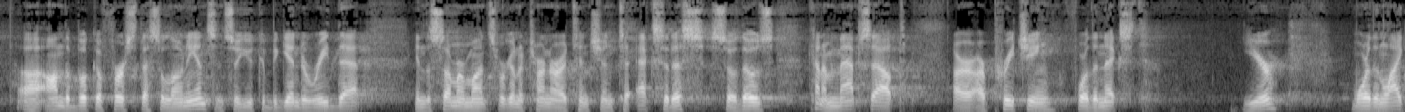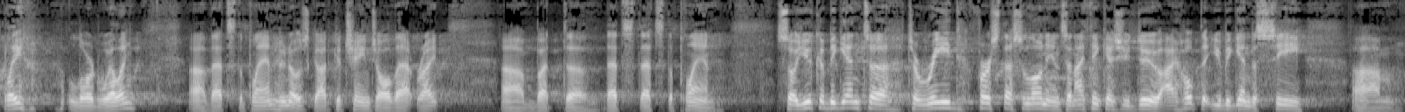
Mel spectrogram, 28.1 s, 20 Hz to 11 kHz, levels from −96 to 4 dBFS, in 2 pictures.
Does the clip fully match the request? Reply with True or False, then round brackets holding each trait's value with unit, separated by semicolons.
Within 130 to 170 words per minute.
False (185 wpm)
